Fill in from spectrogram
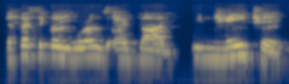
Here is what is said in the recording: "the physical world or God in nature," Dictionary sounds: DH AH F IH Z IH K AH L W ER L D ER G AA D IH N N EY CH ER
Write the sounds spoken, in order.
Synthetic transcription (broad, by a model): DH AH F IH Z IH K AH L W ER L D ER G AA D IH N N EY CH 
